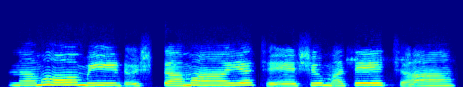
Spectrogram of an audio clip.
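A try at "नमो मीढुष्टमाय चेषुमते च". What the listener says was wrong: మీడుష్టమాయలో మా కింద స్వరం ఉంది, డా కింద వస్తున్నట్టుంది, ఒకసారి గమనించండి మళ్ళీ. నమో మీఢుష్టమాయ చేషుమతే చ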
